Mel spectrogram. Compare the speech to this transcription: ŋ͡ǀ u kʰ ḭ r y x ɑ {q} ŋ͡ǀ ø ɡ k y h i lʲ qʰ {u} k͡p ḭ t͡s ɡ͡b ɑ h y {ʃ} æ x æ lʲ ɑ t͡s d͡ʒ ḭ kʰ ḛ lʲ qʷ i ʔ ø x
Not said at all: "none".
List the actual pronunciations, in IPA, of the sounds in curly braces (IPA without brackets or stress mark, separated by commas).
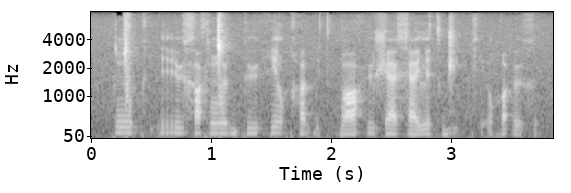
x, ɯ, ʃ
